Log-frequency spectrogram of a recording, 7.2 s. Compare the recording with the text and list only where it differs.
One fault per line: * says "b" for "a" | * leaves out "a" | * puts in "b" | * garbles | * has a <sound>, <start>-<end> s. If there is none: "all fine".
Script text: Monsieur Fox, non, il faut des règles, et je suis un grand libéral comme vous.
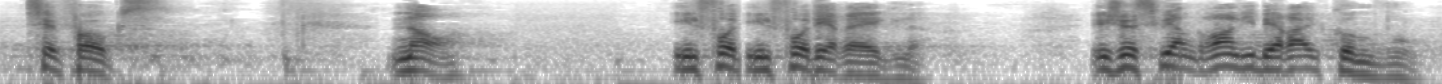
* puts in "il faut"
